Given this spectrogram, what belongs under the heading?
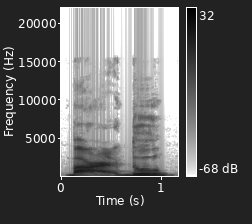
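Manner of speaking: बा दू drawn out very slowly; slow recitation. Shown as a demonstration. Teacher reciting joined syllables slowly.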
